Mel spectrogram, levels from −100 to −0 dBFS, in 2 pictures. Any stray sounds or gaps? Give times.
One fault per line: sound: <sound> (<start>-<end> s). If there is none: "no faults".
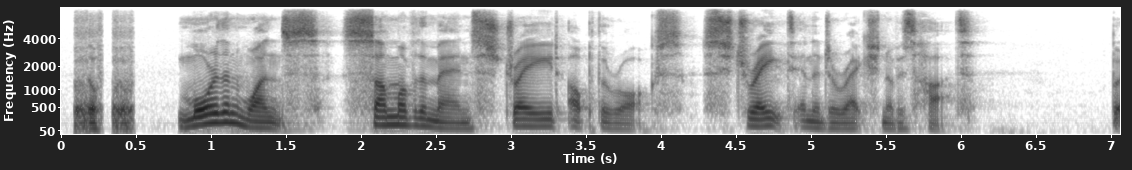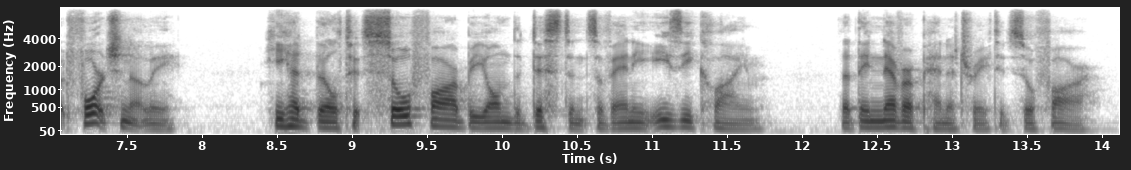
sound: laugh (0.1-0.5 s)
